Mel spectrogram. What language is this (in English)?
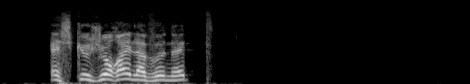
French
